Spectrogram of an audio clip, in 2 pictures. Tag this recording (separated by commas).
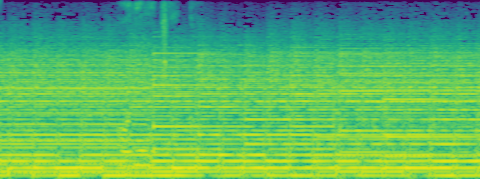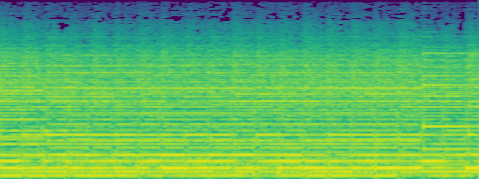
Soundtrack music, Speech, Music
